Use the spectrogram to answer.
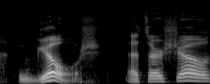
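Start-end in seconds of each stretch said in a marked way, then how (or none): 0.2-1.0 cartoon dog character voice. Closing the show, the speaker signs off in a Goofy impression. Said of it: "I've practiced the Goofy impression".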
